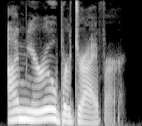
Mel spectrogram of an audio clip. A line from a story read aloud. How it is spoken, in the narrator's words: He basically barks at me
